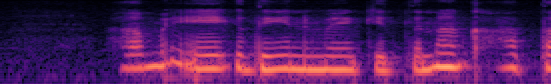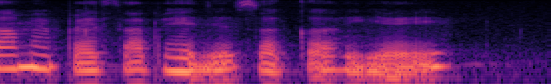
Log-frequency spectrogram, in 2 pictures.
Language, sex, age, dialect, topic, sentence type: Magahi, female, 51-55, Central/Standard, banking, question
